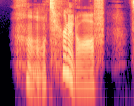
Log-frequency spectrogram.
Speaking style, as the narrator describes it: Steve moaned

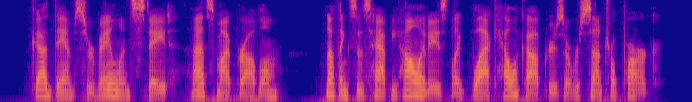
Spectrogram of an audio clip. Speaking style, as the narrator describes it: he added, muttering

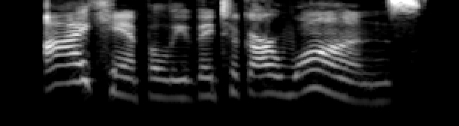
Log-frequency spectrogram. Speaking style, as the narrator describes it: James bellowed, raising his voice as loudly as it'd go

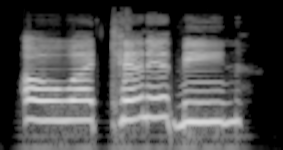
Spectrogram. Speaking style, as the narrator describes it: made themselves hoarse by shouting along with it

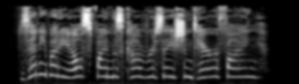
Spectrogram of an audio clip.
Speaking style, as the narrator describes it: Remus piped up

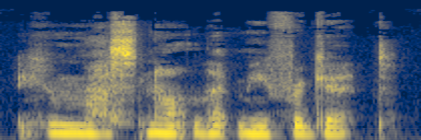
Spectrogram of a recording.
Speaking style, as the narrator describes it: whispers

